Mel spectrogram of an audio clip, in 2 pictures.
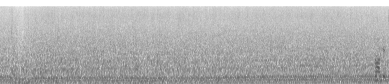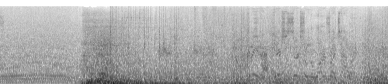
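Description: Water splashes under wheels.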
